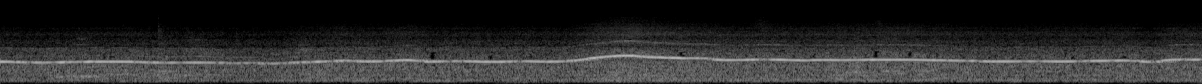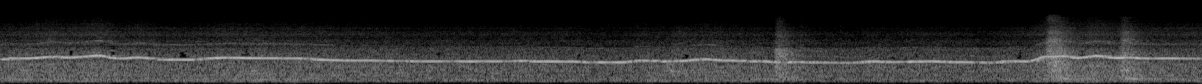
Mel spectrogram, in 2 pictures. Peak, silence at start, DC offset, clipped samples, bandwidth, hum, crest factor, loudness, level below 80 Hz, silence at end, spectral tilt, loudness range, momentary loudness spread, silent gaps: -10 dBFS; 0 s; under 0.1%; under 0.1%; 11 kHz; none; 16 dB; -27 LUFS; -74 dBFS; 0 s; -4.5 dB/octave; 4 LU; 7 LU; none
